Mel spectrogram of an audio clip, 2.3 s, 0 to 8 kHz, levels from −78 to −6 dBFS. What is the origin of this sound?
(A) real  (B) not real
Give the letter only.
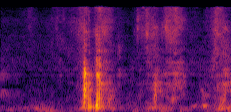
B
